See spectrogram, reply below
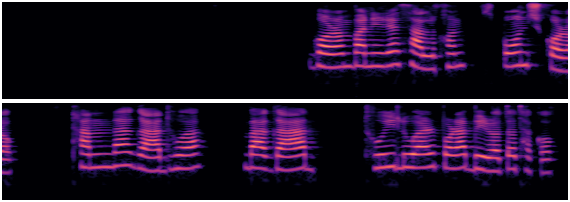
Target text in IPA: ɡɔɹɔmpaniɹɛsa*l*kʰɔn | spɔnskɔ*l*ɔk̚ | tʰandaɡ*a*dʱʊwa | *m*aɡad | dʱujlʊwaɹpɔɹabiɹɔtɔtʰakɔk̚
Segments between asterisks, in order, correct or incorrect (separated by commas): correct, incorrect, correct, incorrect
